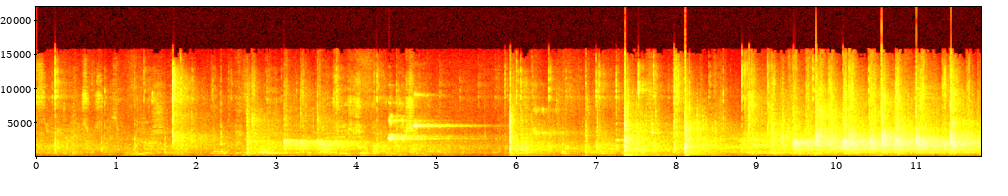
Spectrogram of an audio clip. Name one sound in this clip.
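A table tennis ball clicks back and forth off paddles and a table in a large echoing hall.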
